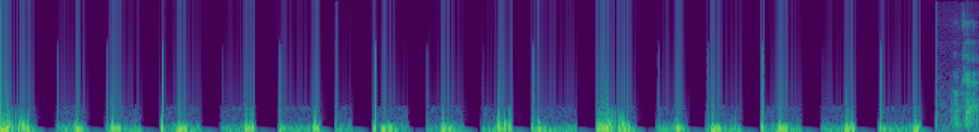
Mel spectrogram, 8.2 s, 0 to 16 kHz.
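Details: Regular low thumping heartbeat at about 107 beats per minute, recorded via the auscultation feature of a Kosmos Torso handheld point-of-care ultrasound probe during a cardiac exam; normal heart sounds.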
